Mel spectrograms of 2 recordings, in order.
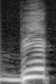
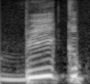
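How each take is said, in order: First: The vowel is a short e sound. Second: The vowel is a long ee sound. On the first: The speaker calls it wrong. "बेक नहीं पढ़ेंगे" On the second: The speaker calls it right. "इसको हम बीक पढ़ेंगे"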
